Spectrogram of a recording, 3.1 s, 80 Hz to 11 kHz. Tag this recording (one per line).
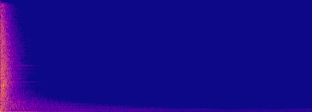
1-shot
drum
multisample
velocity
